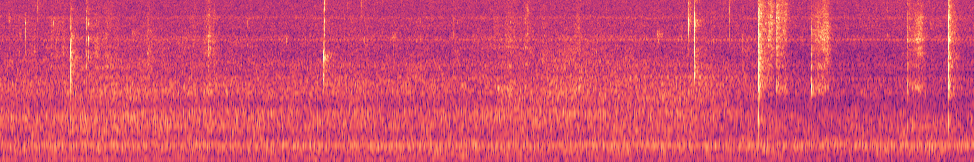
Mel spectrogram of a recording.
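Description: A metal spoon clicking and scraping now and then against a small plastic yogurt cup while someone eats, with the loudest click about nine and a half seconds in. A steady hum runs underneath.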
